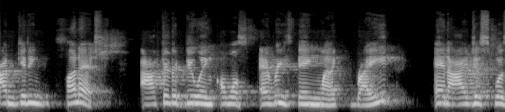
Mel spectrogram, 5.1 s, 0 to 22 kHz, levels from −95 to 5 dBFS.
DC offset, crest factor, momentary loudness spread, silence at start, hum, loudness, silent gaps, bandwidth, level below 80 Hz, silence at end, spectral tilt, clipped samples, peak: under 0.1%; 14 dB; 5 LU; 0 s; none; -21 LUFS; none; 13.5 kHz; -78 dBFS; 0 s; -5.5 dB/octave; under 0.1%; -6 dBFS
